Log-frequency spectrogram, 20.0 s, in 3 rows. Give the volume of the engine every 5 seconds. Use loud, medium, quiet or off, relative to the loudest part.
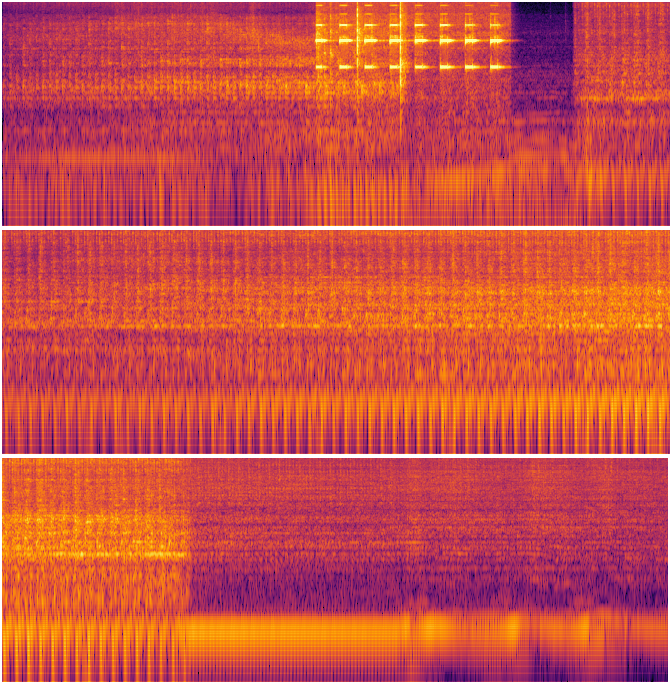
medium, medium, loud, loud.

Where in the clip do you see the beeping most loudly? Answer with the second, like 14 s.
4 s.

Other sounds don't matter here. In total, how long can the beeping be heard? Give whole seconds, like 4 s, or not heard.
2 s.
